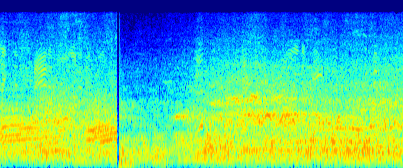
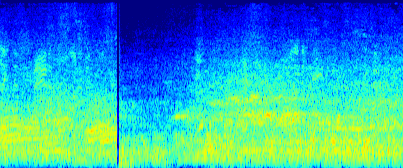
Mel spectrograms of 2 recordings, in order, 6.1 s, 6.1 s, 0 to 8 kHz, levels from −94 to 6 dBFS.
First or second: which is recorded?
first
